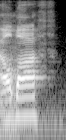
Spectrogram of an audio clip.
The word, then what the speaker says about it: Elbaf: Is it Elbaf? Elbaf, yeah. Okay, so they're going to go to Elbaf, maybe quick trip, because they've been talking about Elbaf the entire series. The World Tree in Elbaf may possibly have a link to the final poneglyph.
